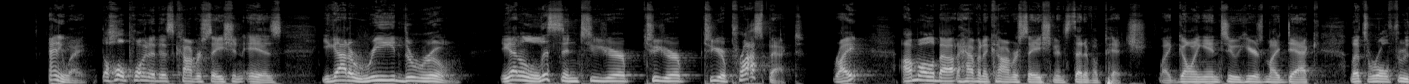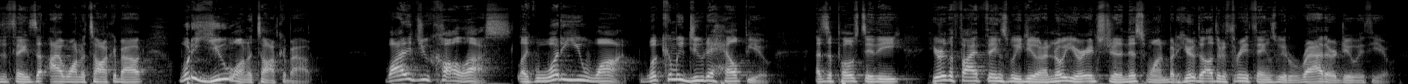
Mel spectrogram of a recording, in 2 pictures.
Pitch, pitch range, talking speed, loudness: 135 Hz, 115-155 Hz, 230 wpm, -22 LUFS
